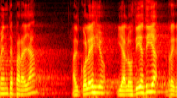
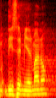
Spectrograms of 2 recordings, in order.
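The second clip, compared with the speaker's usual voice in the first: usual speaking voice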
